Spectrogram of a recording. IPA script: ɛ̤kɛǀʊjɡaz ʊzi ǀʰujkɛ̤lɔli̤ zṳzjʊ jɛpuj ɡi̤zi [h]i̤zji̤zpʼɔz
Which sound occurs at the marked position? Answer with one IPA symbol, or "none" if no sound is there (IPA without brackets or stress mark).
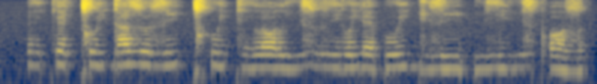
ʔ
